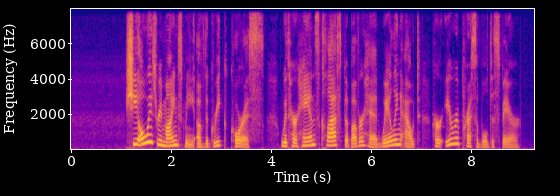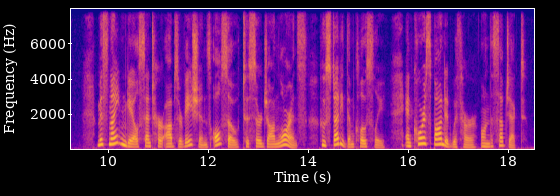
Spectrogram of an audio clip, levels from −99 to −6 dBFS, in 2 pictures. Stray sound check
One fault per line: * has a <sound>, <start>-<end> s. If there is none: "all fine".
all fine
